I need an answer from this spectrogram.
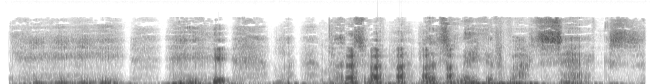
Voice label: saying he he he hey hey lets make it about sex slowed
